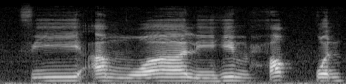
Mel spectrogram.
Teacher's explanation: Nah, di sini ada mim sukun bertemu dengan waw. Ingat, mim sukun bertemu dengan waw. Yang penting bukan ba dan mim. Jadi dibaca jelas karena izhar syafawi.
